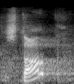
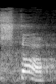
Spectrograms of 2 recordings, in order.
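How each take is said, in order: First: It is said as a tentative suggestion. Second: It is said as a firm command.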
